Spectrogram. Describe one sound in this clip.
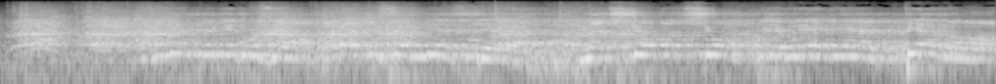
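A man speaks loudly and with energy into a microphone over loudspeakers.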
